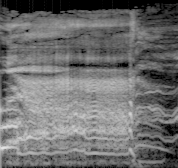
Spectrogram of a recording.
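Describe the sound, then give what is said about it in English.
A voice imitates a horrendous scream: one sustained, loud, strained wail held steady at a high pitch, breaking off sharply into a brief lower-pitched trailing sound. “Uh, they just let out a horrendous scream, like a kind of.”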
